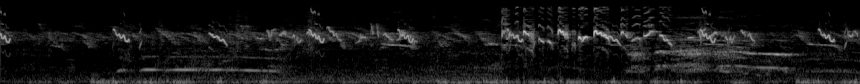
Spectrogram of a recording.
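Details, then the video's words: Lemon-bellied white-eye (kecial kuning) from Lombok, a kept tutor bird singing continuously after ciak-ciak prompting sounds; rapid jumbled high chirps and twittering notes in bursts, with a lower drawn-out whistle early on and faint low background rumble. "Kecial Kuning joss gacor"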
